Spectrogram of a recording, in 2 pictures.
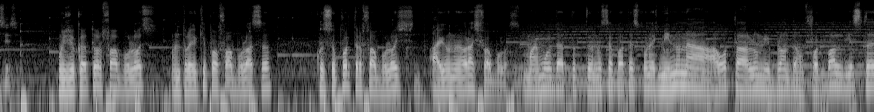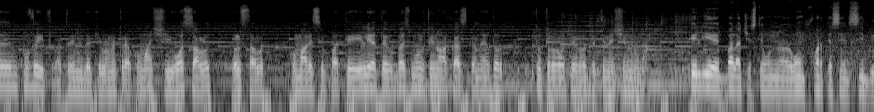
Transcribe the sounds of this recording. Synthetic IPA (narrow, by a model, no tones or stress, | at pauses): sezi | unʒukət̪o̞rfabulo̞sɨnt̪ɾo̞e̞kʲipəfabuloasə | kusupo̞rt̪erʲfabulo̞ʃʲ | ajunujo̞ɾaʃfabulo̞̰smajmult̪d̪at̪ot̪nuse̞poat̪espuneminunaːopt̪alumiblo̞nd̪əɨnfot̪̚balje̞st̪eɨŋkuve̞it̪la̰t̪ɾe̞jmid̪ekʲilo̞me̞t̪ɾeakumaʃiosalut̪̚ | ɨlsalut̪̚ | kumaɾe̞simpat̪ijejeljet̪eubeskmult̪vinoakaskənujad̪o̞r | t̪ut̪uɾoɾot̪iɾod̪e̞t̪ine̞ʃinunuma̰jjeljebalat͡ʃe̞st̪jauno̞mfoart̪e̞se̞nsibil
